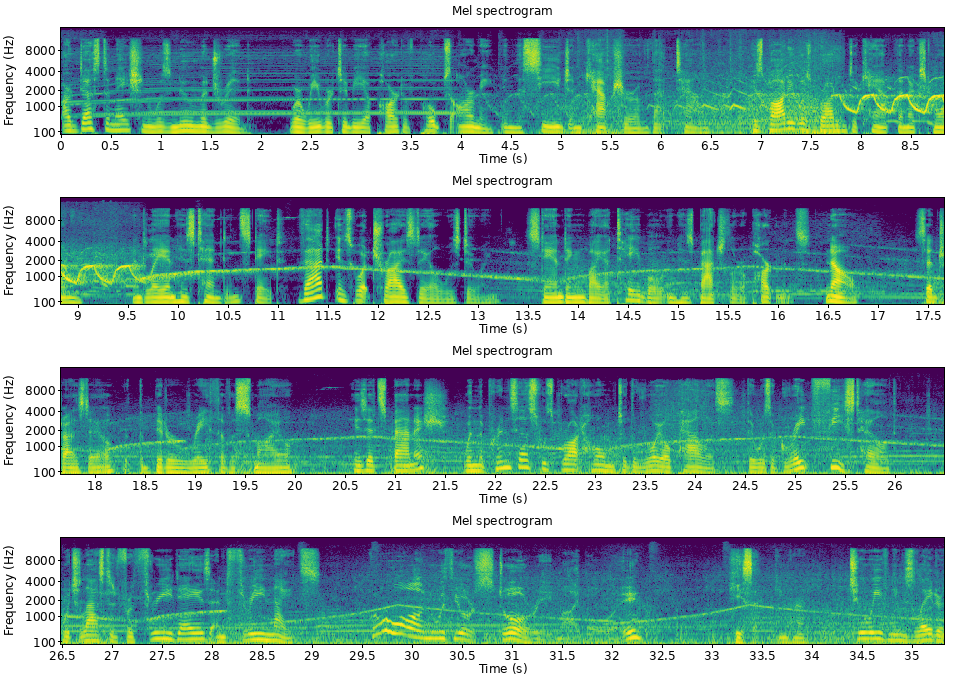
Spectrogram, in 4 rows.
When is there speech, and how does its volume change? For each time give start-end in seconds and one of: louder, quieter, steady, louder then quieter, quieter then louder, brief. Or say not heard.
0.0-35.2 steady.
